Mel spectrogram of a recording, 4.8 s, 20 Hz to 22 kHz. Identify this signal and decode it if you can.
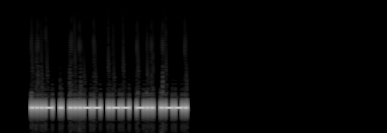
Morse code, heard as a keyed tone, about 39 wpm, 700 Hz. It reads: VE3WDP
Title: DXCC-100 Call Signs - 6 Characters - Repeated 3x - 40wpm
